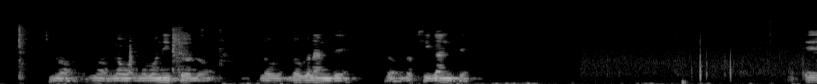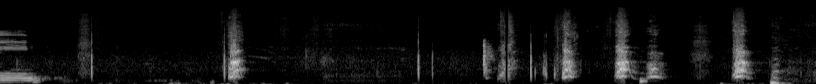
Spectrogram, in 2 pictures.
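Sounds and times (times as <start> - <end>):
speech: 0.5 - 4.8, 8.0 - 9.1
dog barking: 10.4 - 10.8, 13.1 - 16.3.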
